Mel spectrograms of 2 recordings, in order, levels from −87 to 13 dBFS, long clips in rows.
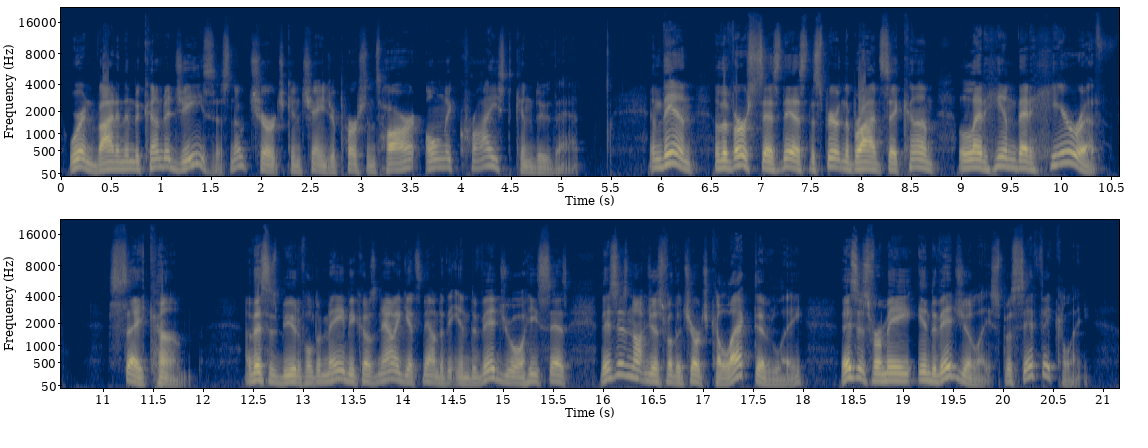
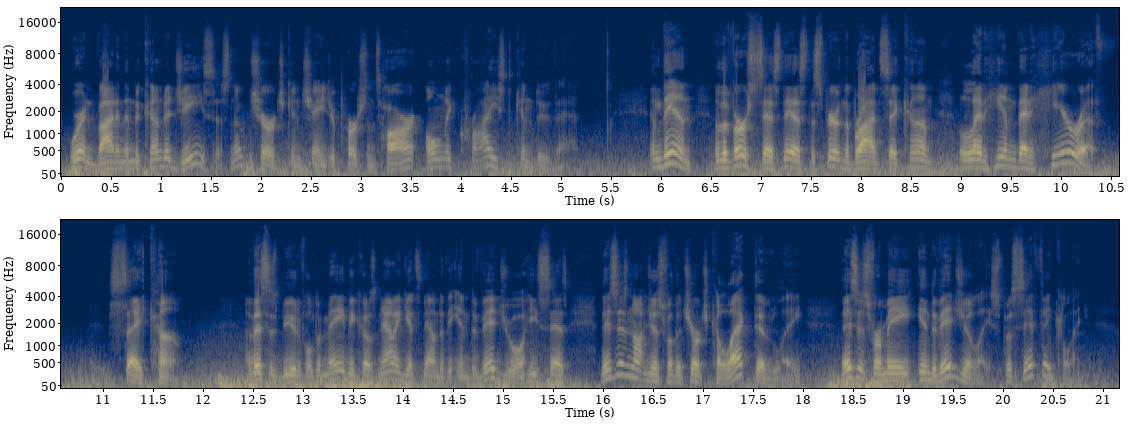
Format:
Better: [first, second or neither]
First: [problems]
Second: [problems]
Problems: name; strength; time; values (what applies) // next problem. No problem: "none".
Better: first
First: none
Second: wind noise on the microphone; occasional gusts; 25 dB below the speech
